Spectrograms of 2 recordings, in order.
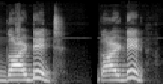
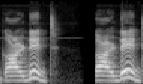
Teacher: अच्छा, इसमें आर जो है ना, उसका बहुत स्लो साउंड लीजिएगा. आर ज्यादातर ऐसे मामलों में साइलेंट हो जाता है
